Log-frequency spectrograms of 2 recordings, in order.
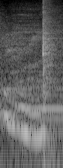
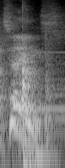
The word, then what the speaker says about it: Tignes: Oh, we all pronounced it wrong. How do you pronounce it? Tignes. Really? Ah, teens. Well, enjoy.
